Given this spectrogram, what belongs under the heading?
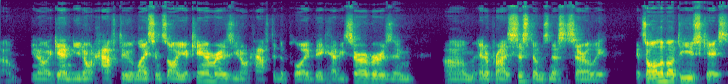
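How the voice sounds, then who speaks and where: Talking fairly quickly with a Boston accent, a man keeps his intonation fairly even. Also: medium pitch for a man. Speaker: sales executive. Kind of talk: podcast interview.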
